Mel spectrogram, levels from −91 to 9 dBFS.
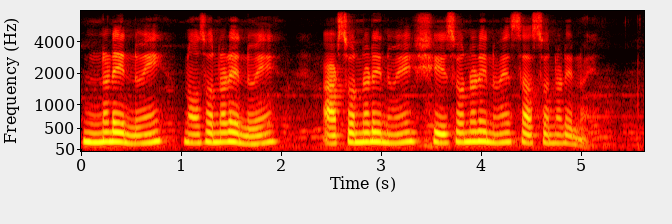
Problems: none marked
